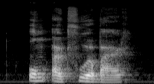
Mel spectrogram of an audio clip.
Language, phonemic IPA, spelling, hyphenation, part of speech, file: Dutch, /ˌɔn.œy̯tˈvur.baːr/, onuitvoerbaar, on‧uit‧voer‧baar, adjective, Nl-onuitvoerbaar.ogg
- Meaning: impossible to put into practice, impracticable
